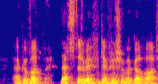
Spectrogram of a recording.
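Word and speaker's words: gavotte: one two yeah that's the definition of a govart it's it starts on the third beat of four oh how do you spell that g-a-v-o-t-t-e it's French okay um that's probably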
